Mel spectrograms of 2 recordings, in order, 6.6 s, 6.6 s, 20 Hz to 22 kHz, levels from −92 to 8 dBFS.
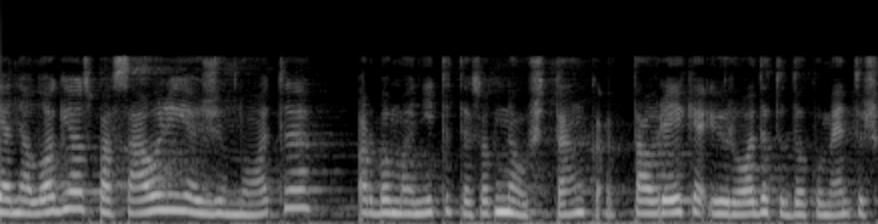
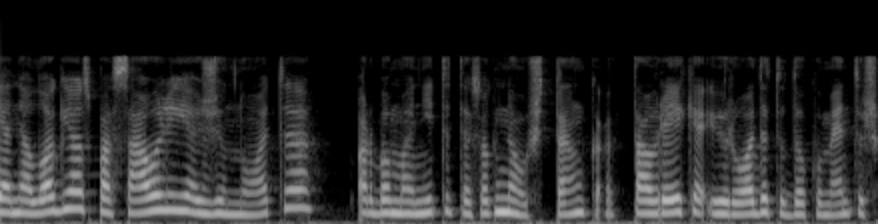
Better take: second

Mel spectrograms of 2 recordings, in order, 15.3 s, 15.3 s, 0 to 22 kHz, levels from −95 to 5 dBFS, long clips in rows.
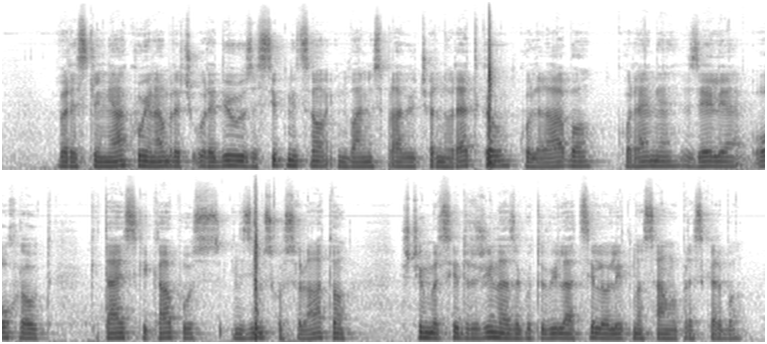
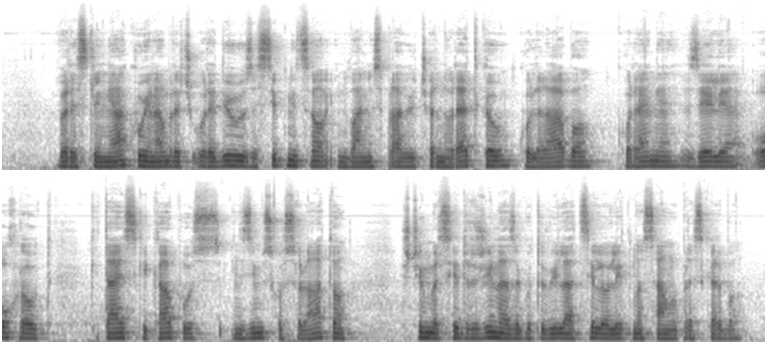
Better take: second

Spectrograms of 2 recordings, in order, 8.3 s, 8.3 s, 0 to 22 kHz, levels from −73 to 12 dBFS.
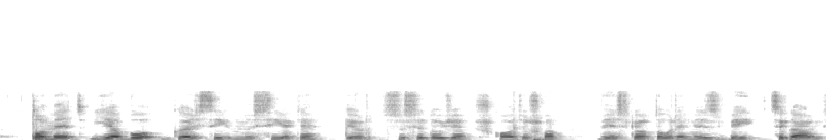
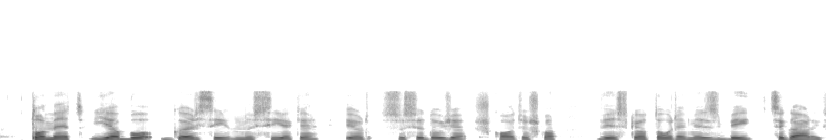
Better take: second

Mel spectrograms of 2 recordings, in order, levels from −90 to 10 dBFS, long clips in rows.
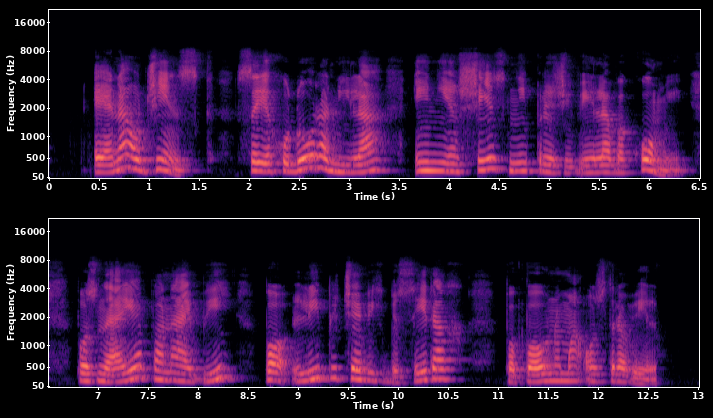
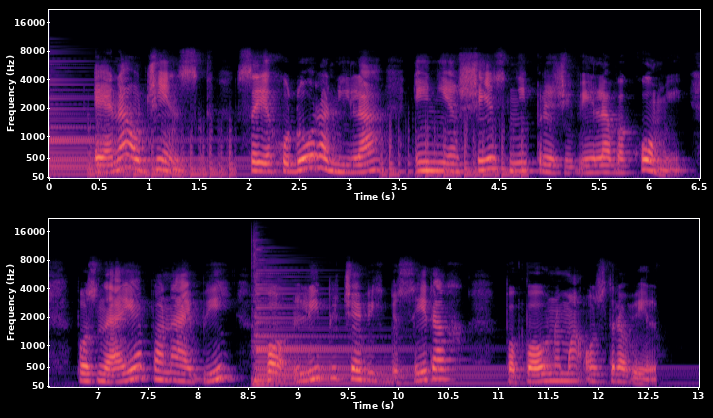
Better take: first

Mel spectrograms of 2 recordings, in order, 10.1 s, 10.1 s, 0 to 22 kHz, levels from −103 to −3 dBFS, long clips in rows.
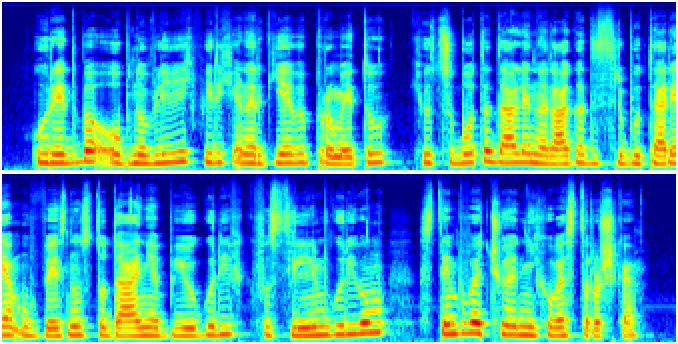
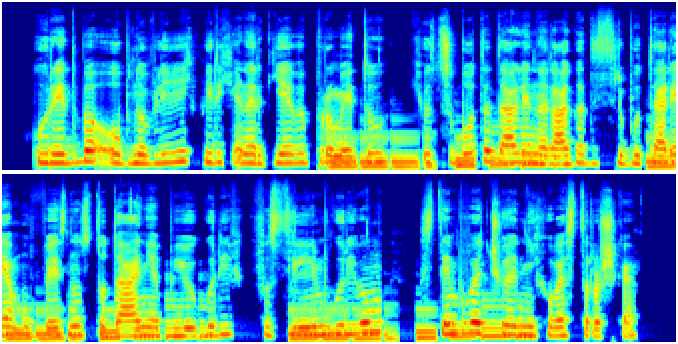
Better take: first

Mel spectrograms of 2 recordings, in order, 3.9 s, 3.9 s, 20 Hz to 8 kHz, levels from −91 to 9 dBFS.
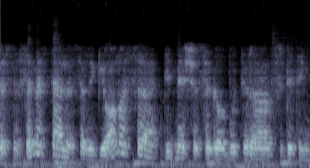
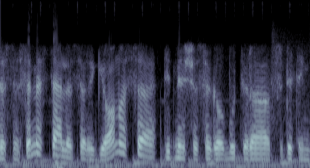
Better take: second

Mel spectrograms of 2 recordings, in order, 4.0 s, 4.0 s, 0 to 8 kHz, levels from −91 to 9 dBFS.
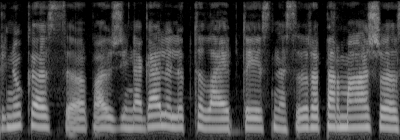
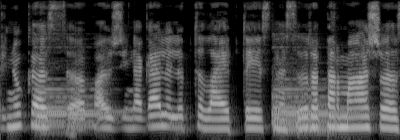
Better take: first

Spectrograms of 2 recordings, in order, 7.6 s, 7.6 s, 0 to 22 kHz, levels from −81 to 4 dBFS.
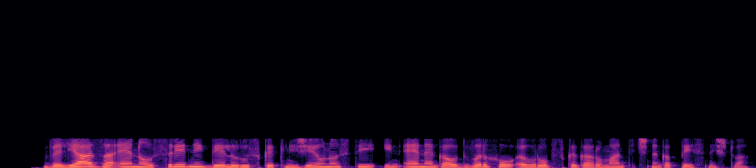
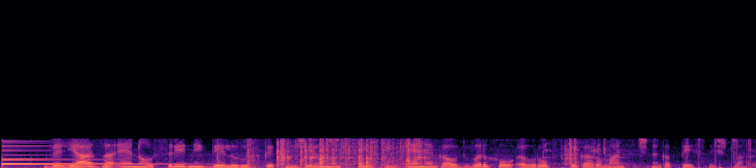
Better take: first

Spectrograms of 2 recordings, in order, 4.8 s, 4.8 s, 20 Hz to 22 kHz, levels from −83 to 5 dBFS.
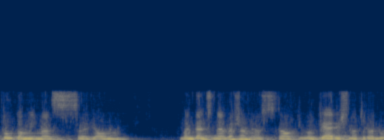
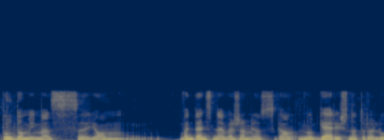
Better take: second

